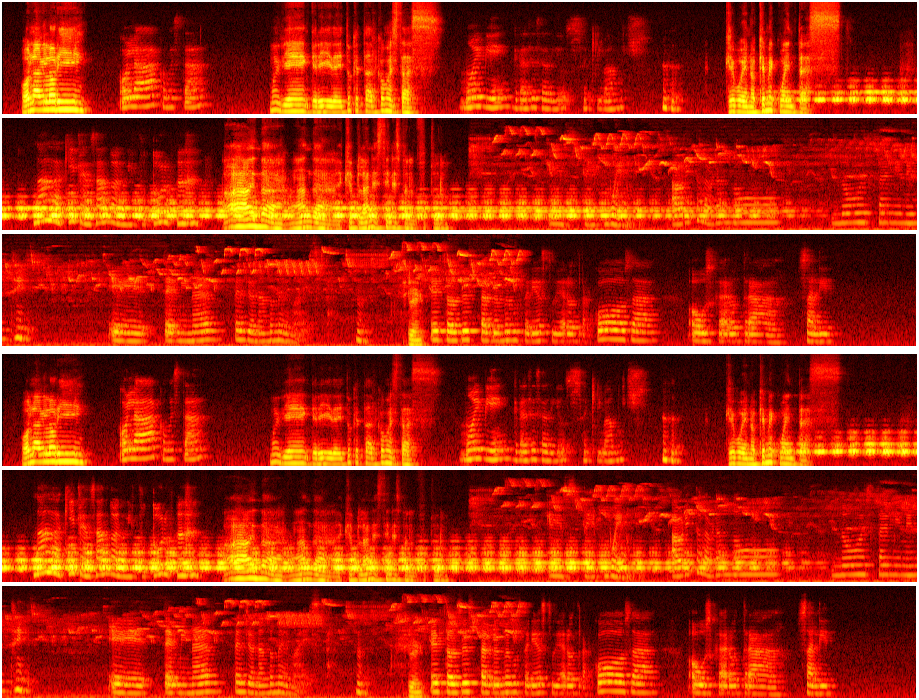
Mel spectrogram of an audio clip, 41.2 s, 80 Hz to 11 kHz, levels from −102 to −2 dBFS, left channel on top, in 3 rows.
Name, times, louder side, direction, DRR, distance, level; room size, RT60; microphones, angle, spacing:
voice 1, 0.3-1.3 4.0-6.5 10.9-12.6 17.0-20.4 33.5-33.8, left 4 dB, 90° left, 0.6 m, -30 dB
voice 2, 1.7-3.0 6.9-9.6 9.9-10.1 14.2-16.7 21.9-23.4 23.8-25.4 26.2-27.9 29.0-29.6 29.9-32.4 32.8-32.9 33.3-36.0 36.3-37.3 37.8-39.8, right 1 dB, 25° right, 4.2 m, -41 dB
sound 1, 11.3-25.6, equal, 90° right, 1.6 m, -30 dB
sound 2, 20.7-35.3, left 4 dB, 30° left, 4.4 m, -46 dB
21.0 x 14.0 x 3.0 m
head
